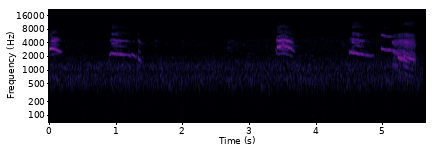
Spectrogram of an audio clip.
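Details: Gulls calling: five short, harsh, slurred calls that drop in pitch, some doubled, spaced unevenly over about five seconds, above a steady broad hiss of background noise.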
